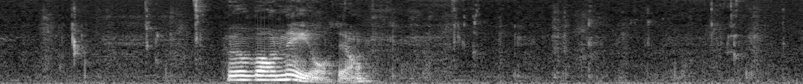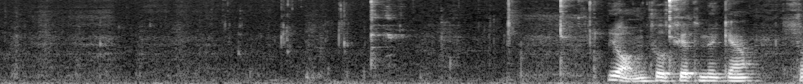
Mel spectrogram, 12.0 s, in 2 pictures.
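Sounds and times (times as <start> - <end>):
faint chewing: 0.0 - 1.7, 2.7 - 10.6.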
